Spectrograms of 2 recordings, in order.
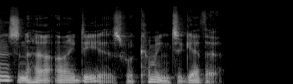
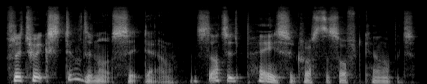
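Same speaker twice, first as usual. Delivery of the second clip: plain reading voice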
